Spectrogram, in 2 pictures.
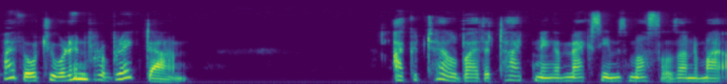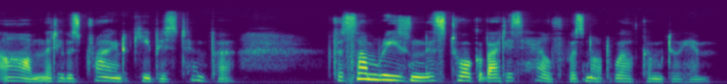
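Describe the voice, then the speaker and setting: A woman's voice: low-pitched, brisk. A woman with an English accent reading a novel aloud as dramatic literary narration. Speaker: audiobook narrator.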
